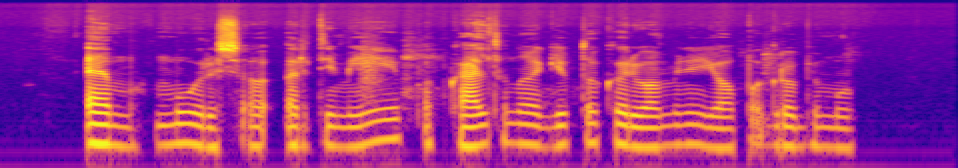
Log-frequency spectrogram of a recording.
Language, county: Lithuanian, Kaunas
